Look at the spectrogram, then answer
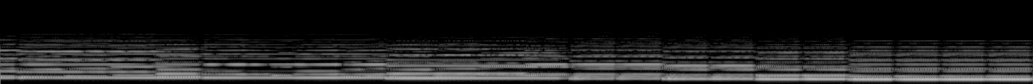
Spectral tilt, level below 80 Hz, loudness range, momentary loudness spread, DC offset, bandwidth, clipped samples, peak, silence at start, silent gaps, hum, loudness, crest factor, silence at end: -8 dB/octave; under -90 dBFS; 4 LU; 6 LU; under 0.1%; 5.2 kHz; under 0.1%; -16 dBFS; 0 s; none; none; -27 LUFS; 10 dB; 0 s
